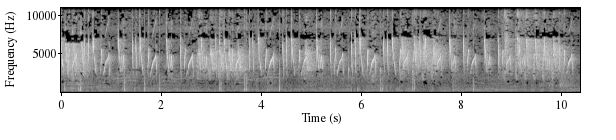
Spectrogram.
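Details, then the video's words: White-eye song used to prompt other birds to sing: dense, fast twittering of high thin chirps and rapid warbled phrases, nearly continuous with brief pauses, sharp clicks scattered throughout. "Pancingan Cigun Agar Bunyi"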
